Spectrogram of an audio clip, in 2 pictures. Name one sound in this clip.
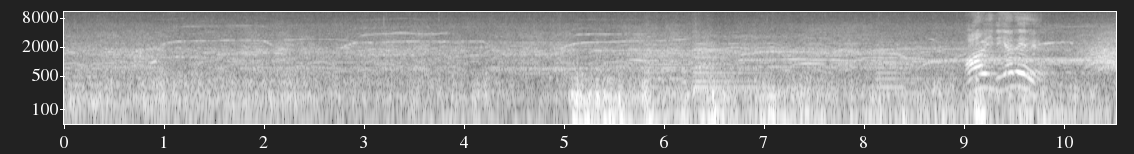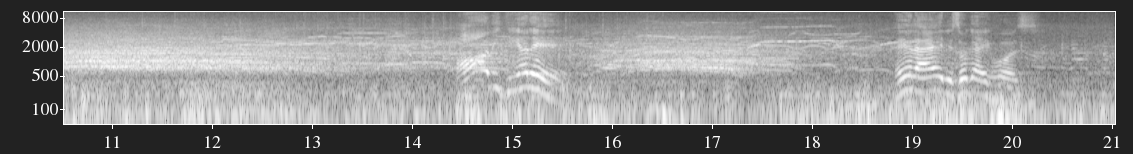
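A large outdoor crowd cheers and whistles.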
